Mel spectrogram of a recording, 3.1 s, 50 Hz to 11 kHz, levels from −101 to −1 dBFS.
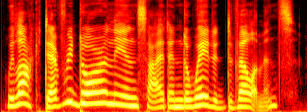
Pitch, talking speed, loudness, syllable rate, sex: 245 Hz, 195 wpm, -17 LUFS, 7.0 syllables/s, female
